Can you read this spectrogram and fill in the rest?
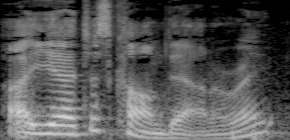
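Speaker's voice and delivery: soft, low-key reassurance; laid-back and quiet; unbothered calm. Acted. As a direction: casually brush off the panic, trailing down low. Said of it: "many times he answers us in the same tone".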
